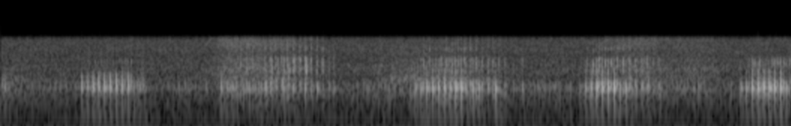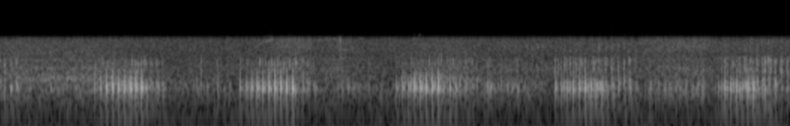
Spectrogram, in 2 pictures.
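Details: Loud cat purr, rhythmic rumbling surges roughly once per second, each made of rapid fine pulses, alternating with softer stretches as the breathing cycles in and out.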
